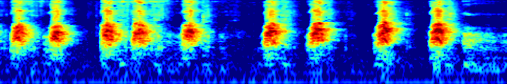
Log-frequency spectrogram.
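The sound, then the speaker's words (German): A dog barks in a rhythmic series of about nine sharp barks, mostly in pairs with brief pauses between, clear with no one talking. “Aber dieser Hund, den man eben hörte, beherrscht er das Morse-Alphabet?”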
